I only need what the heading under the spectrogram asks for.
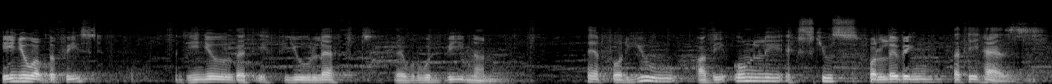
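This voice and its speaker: A man playing a serene, courteous and quietly ominous high priest in a 1950s radio drama, speaking formally and soothingly. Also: lively intonation, a little slow, faint music behind. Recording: muffled, noisy old radio recording, long reverb.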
